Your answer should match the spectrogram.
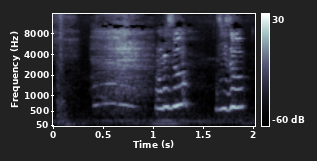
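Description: A domestic cat meowing three times in quick succession, the first call breathier and hoarser than the two short meows that follow.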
